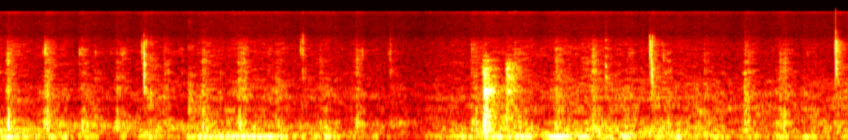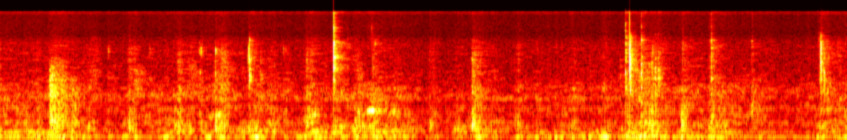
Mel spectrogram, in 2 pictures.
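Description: Close-up biting and chewing of raw cucumber and carrot slices: irregular crisp crunches throughout, with the sharpest ones about five seconds in and again near twelve and fifteen seconds.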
